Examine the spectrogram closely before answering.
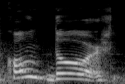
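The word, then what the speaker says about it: condor: 18 a gente tem a palavra com dor Essa é a pronúncia com dor então a sílaba mais forte é dor logo a gente tem uma palavra oxítona 19 saúde claro que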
